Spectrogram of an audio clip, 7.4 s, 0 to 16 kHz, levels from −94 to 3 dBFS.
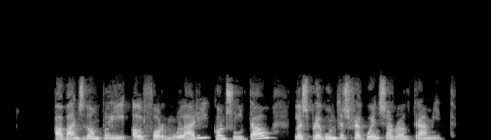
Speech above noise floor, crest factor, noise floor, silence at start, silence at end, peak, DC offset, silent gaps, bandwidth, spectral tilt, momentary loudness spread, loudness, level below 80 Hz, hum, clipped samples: over 73 dB; 16 dB; under -90 dBFS; 0.8 s; 0.75 s; -2 dBFS; under 0.1%; 4.34-4.40 s; 7.4 kHz; -5 dB/octave; 6 LU; -17 LUFS; -62 dBFS; none; under 0.1%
